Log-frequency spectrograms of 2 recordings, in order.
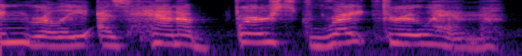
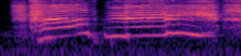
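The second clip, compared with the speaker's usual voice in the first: frightened cry; 10 semitones higher, 5 dB louder than usual. A narrator's reading. Trapped boy cries.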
